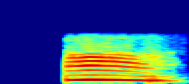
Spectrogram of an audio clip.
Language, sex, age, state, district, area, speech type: Goan Konkani, female, 18-30, Goa, Murmgao, rural, conversation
